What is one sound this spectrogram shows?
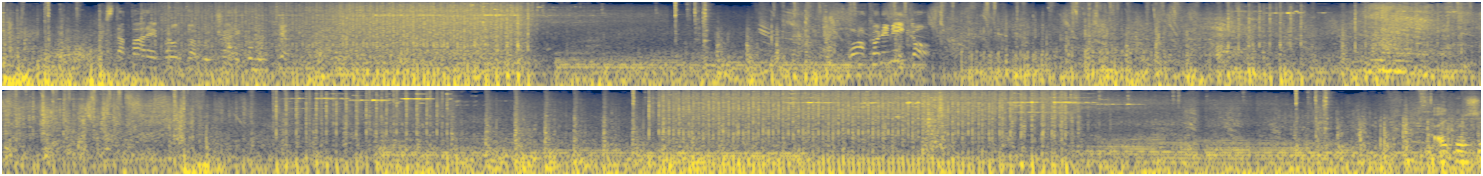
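A biplane engine drones steadily.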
